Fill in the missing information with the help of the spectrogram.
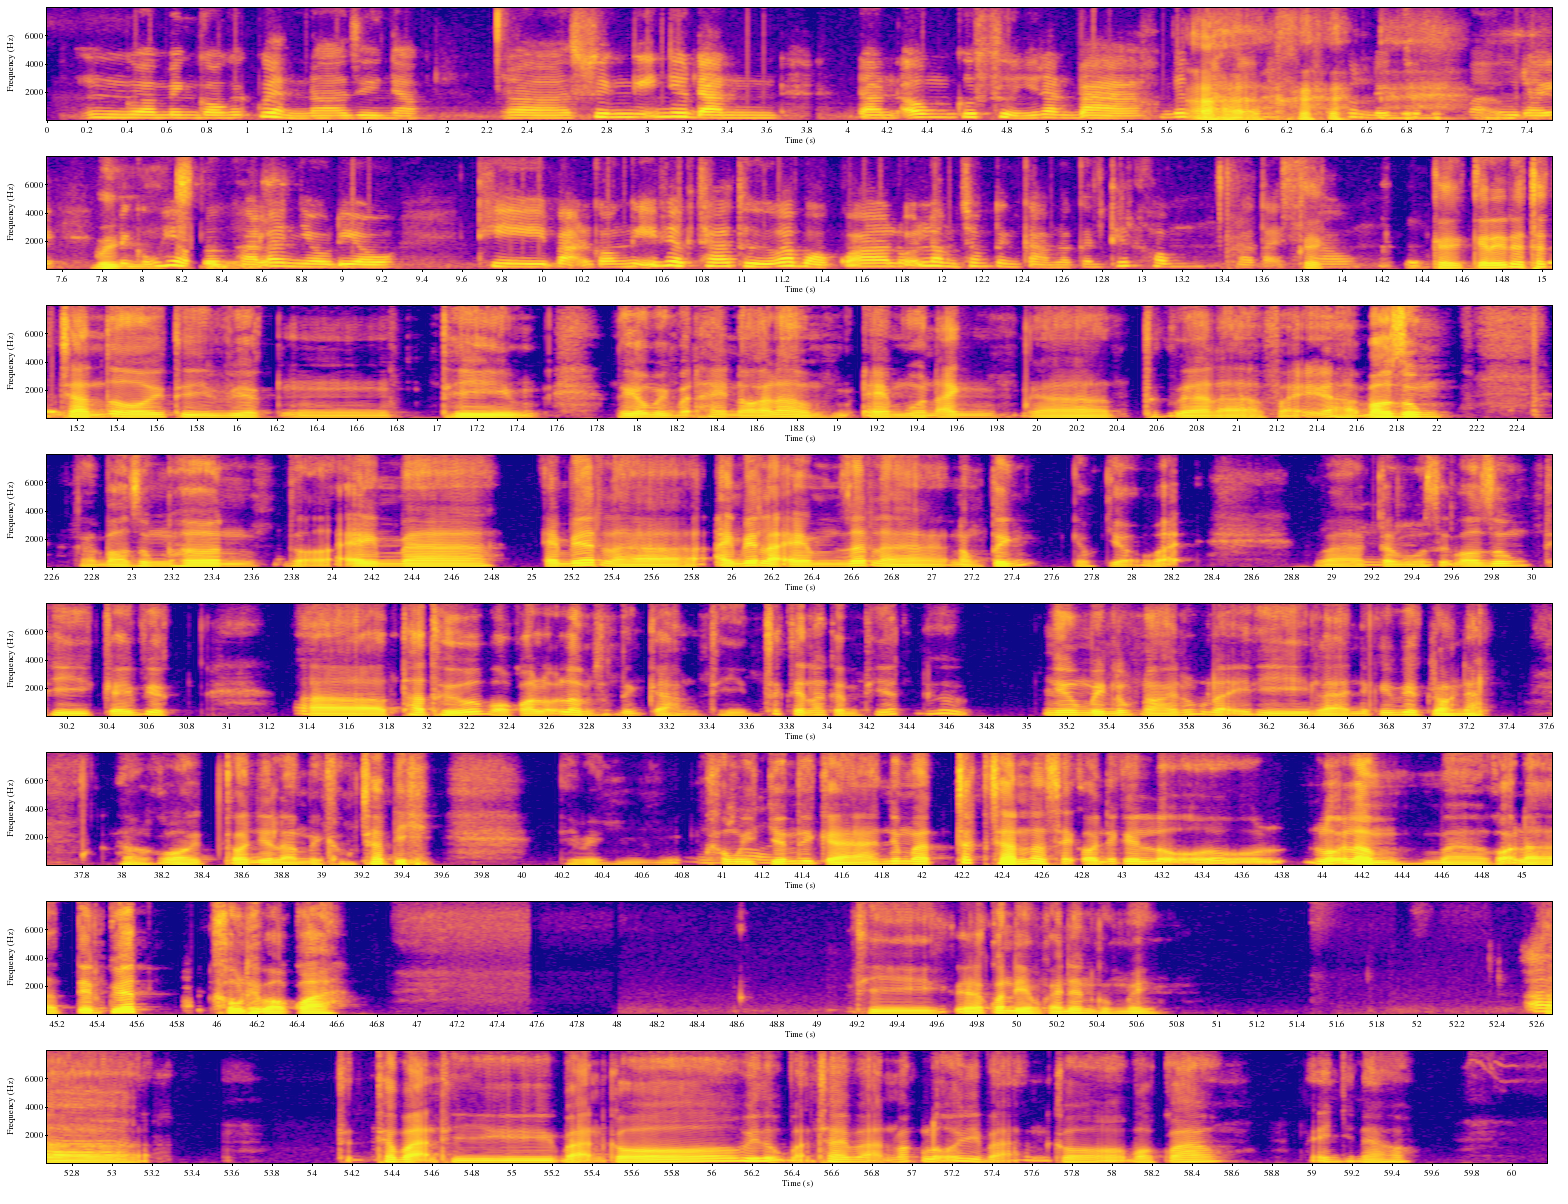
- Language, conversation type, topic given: Vietnamese, unstructured, Làm sao để giải quyết mâu thuẫn trong tình cảm một cách hiệu quả?
- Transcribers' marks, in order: distorted speech; tapping; unintelligible speech; laugh; other background noise; static; unintelligible speech; mechanical hum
